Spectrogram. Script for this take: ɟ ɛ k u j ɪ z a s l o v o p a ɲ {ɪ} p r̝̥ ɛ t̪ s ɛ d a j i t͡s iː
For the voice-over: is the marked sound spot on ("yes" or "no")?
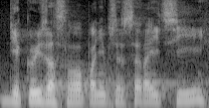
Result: no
